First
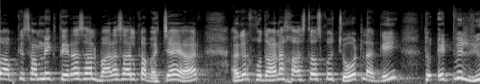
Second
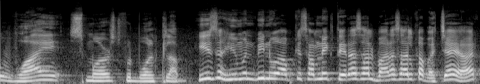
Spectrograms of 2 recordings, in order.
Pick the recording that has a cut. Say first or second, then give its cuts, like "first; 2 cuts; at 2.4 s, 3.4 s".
second; 1 cut; at 1.9 s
